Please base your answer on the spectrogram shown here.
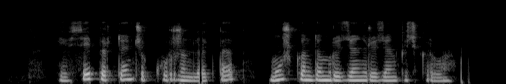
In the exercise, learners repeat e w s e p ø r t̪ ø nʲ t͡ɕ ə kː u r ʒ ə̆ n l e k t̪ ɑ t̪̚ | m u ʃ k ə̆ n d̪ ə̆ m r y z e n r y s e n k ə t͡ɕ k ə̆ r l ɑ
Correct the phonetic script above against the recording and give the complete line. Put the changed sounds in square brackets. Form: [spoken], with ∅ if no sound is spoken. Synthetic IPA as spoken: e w s e p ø r t̪ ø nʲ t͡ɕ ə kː u r ʒ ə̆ n l e k t̪ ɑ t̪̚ | m u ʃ k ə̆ n d̪ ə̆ m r y z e n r y [z] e n k ə t͡ɕ k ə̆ r l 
